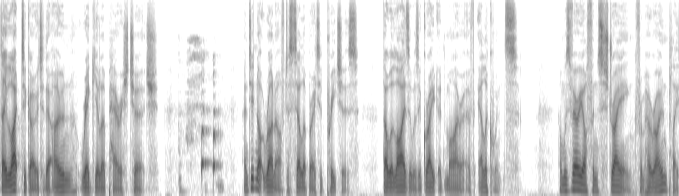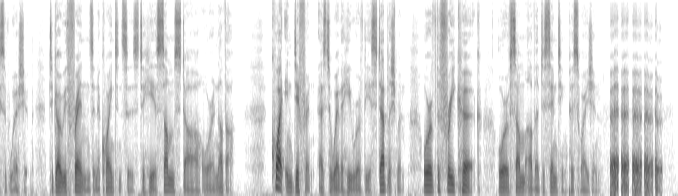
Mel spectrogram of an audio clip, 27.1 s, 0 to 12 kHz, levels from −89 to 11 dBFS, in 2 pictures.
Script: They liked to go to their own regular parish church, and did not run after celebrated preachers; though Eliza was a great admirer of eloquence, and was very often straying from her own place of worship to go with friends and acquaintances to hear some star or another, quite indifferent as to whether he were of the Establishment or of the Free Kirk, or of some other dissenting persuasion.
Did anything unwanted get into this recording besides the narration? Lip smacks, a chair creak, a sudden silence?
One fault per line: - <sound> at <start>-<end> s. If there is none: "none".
- laugh at 3.6-4.5 s
- laugh at 25.8-26.8 s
